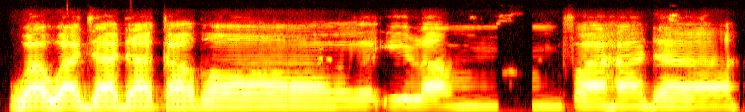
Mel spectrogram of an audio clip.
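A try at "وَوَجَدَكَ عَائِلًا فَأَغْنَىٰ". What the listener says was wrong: Huruf dodnya tebal lagi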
